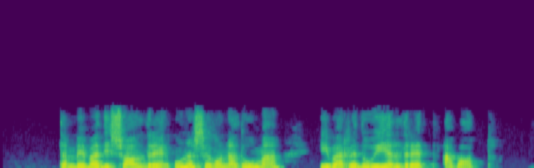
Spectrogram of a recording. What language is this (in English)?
Catalan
